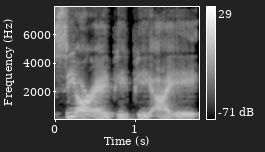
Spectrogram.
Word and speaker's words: crappie: right M and you guys do know that c r a p p i e is pronounced crappie it's a type it's a type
